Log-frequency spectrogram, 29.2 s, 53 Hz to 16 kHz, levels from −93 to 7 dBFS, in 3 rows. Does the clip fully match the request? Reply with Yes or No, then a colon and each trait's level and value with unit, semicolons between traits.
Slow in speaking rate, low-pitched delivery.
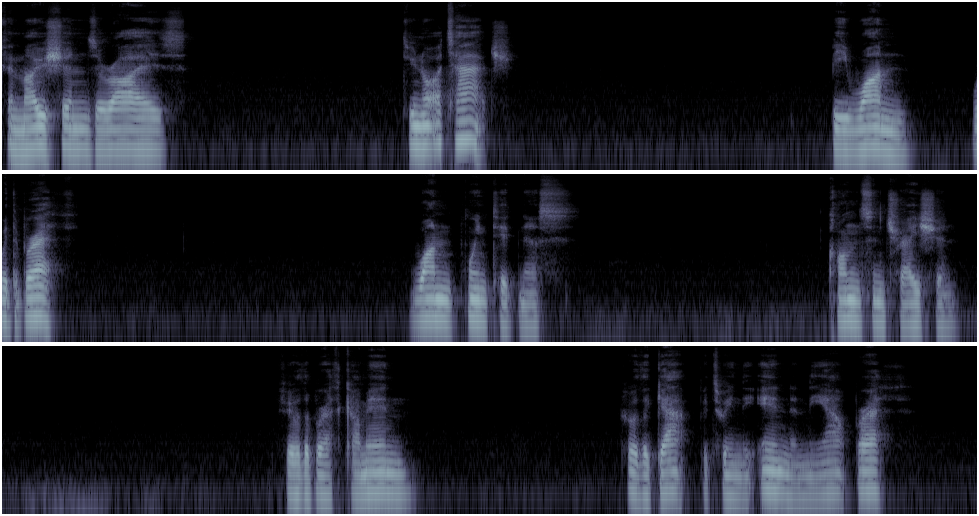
Yes: slow, 60 wpm; low, 100 Hz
